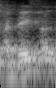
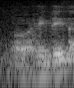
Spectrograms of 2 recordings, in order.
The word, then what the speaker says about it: Haditha: I know how to pronounce that because I've been there. The famous Haditha Dam. Yeah. Haditha, Iraq.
